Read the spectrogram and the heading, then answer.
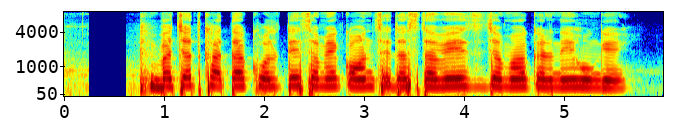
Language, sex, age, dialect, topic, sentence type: Hindi, female, 25-30, Marwari Dhudhari, banking, question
